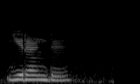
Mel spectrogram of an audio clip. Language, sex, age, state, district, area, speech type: Tamil, female, 18-30, Tamil Nadu, Sivaganga, rural, read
